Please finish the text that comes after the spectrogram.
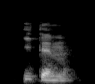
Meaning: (adverb) 1. same; in the same way 2. in addition; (noun) 1. item (line of text in a grouping, list) 2. item (of a questionnaire, test) 3. item (collectable object)
- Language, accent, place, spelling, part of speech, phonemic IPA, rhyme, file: French, France, Lyon, item, adverb / noun, /i.tɛm/, -ɛm, LL-Q150 (fra)-item.wav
